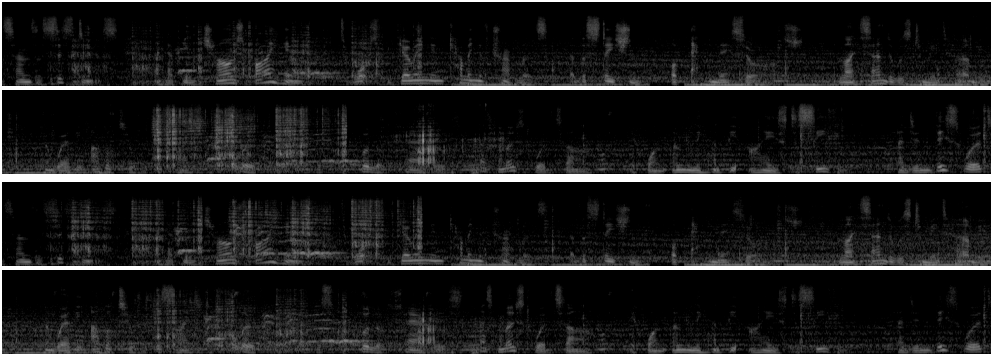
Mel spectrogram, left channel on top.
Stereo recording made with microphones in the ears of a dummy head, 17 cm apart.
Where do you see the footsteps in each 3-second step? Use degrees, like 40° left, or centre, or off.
80° right, 60° right, 30° right, 40° left, 60° left, off, off.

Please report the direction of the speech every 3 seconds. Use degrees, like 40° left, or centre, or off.
30° left, 30° left, 20° left, 40° right, 60° right, 10° right, 30° left.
